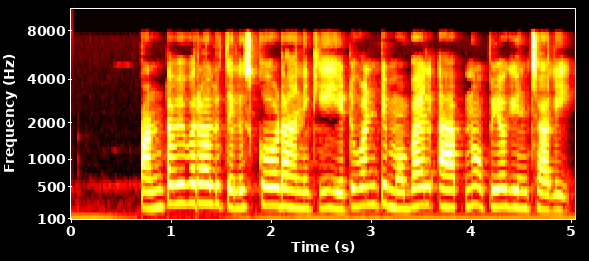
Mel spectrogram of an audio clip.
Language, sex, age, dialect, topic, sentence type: Telugu, female, 18-24, Utterandhra, agriculture, question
